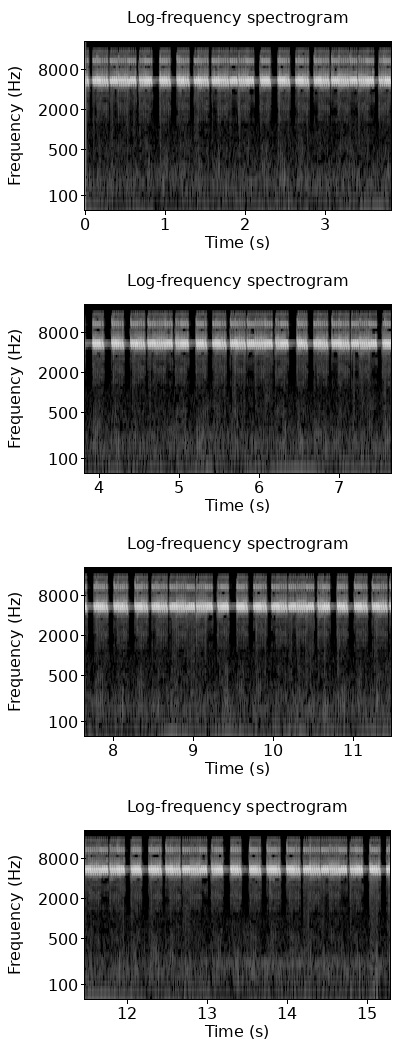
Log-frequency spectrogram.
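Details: Two crickets chirp in a clean, high, shrill trill broken by frequent short gaps into uneven bursts, with a faint higher overtone and no other sounds.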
